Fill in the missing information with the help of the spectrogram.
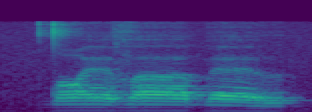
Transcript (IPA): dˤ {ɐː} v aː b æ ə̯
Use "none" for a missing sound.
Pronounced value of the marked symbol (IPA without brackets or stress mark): æː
